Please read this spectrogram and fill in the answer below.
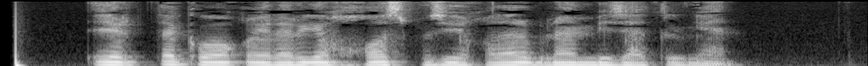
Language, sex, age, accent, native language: Uzbek, male, 25-34, Surxondaryo, Uzbek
